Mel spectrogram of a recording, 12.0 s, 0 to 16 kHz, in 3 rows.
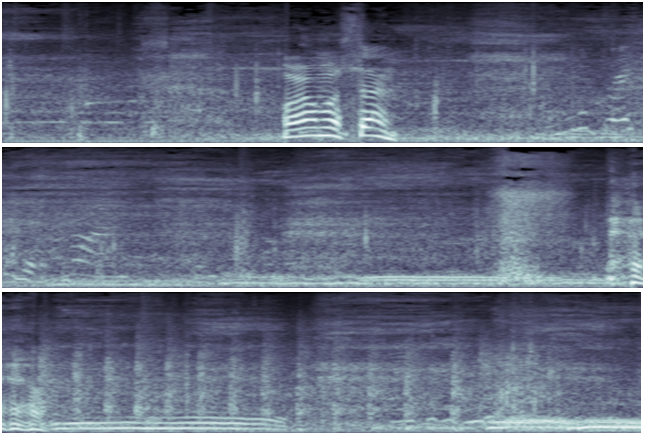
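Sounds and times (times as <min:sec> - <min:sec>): person moaning: 0:04.2 - 0:09.8
person laughing: 0:07.1 - 0:11.8.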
